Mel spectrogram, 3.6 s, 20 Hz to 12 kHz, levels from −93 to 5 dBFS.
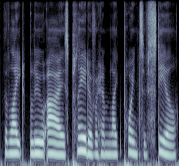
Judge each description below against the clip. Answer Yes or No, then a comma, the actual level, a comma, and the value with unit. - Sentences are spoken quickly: No, average, 185 wpm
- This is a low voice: No, high, 195 Hz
